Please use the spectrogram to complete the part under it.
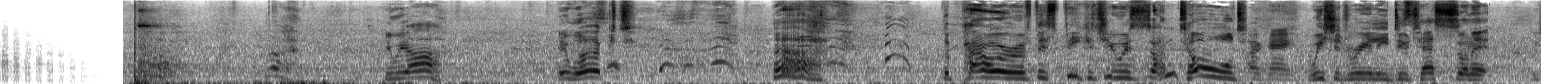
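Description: A young woman talks and laughs with animation close by.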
